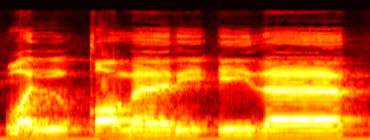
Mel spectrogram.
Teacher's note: قاف کو پر کر کے پڑھیں گے، را کو باریک پڑھیں گے · حمزہ کو واضح پڑھنا ہے، ذال کے بعد الف ہونے کی وجہ سے ذال کو ہم ایک الف کے برابر کھینچیں گے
